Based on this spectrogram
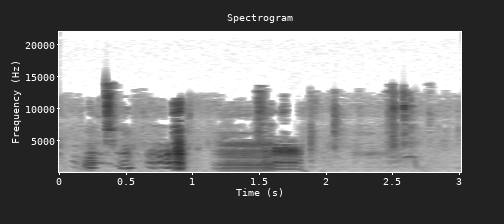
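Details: Two pet Double Yellow-headed Amazon parrots giving a mix of short harsh squawks and chattering notes, then a longer, strained, buzzy squawk lasting about half a second.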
